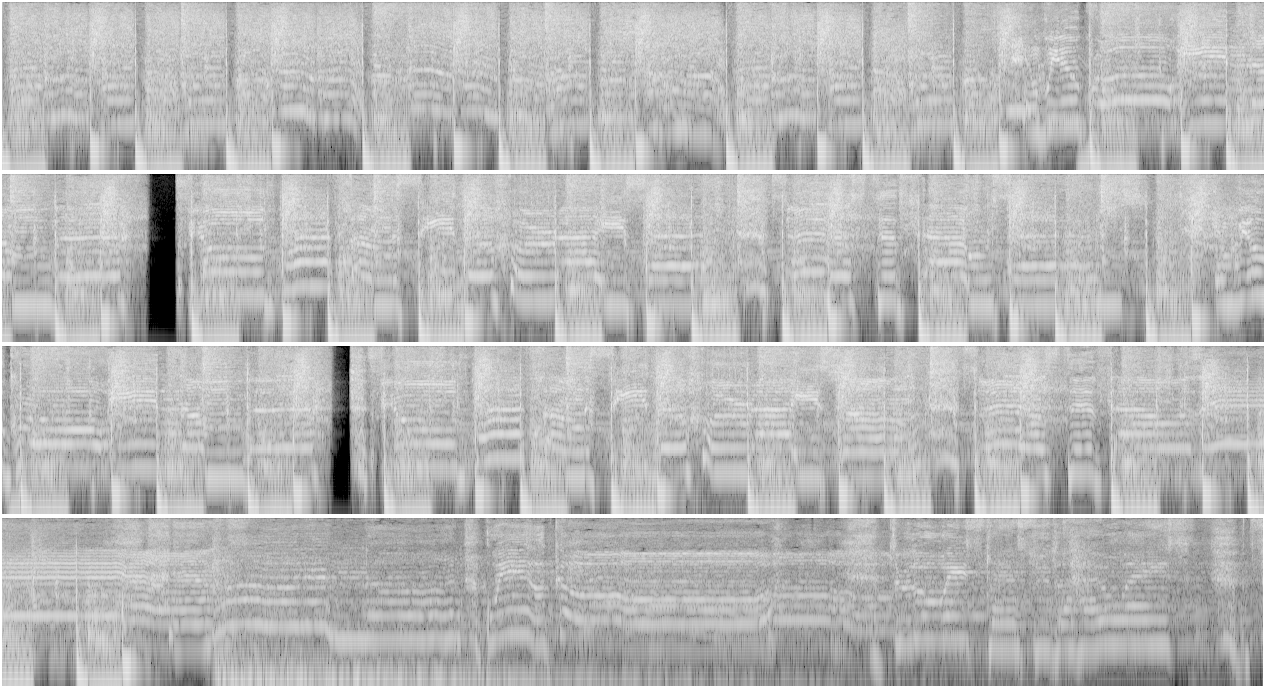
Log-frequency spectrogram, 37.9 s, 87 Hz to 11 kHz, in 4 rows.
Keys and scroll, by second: 0.2 space, 2.2 Escape, 4.5 F2, 31.9 space.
